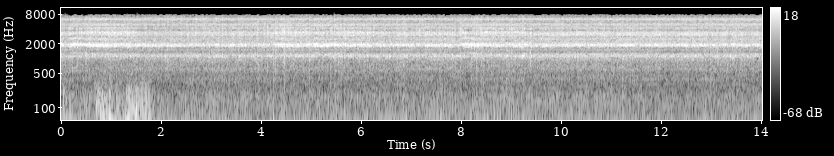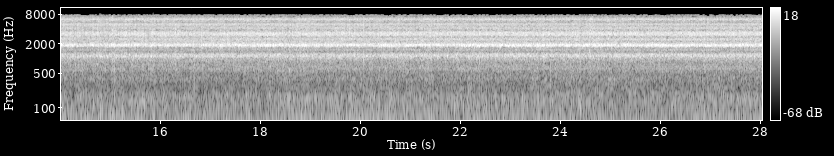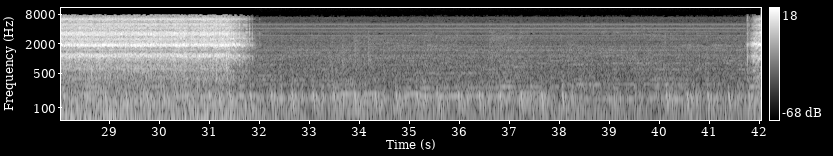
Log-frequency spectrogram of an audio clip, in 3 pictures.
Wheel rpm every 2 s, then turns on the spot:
160, 160, 160, 160, 160, 160, 160, 160, 160, 160, 160, 160, 160, 160, 160, 140, 0, 0, 0, 0, 10.
none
